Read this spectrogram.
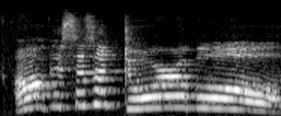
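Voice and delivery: high, loud delighted gush; excited gush. Real, not acted. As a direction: squeal over a cute shirt. Gushing over a gift.

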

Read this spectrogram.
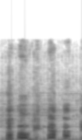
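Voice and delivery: high laughing yelp of Oh god; echoing the sound bite. Retold or imitated. Gamer copying the ragdoll's cry, high laughing mock yelp. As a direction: parrot the game's cry, laughing. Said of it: "I love the little sound bites".

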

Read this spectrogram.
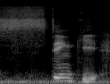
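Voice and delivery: playful stinky. Shown as a demonstration. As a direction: play it silly for a kid. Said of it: "bringing in humor".

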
